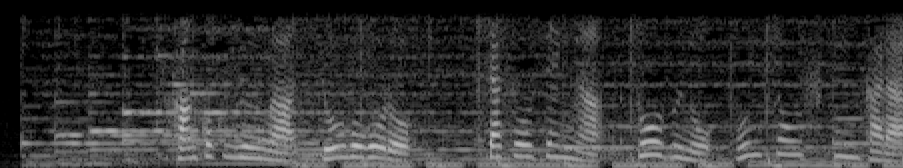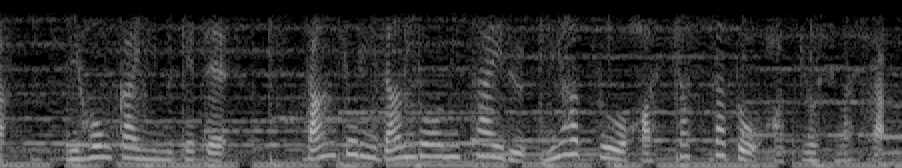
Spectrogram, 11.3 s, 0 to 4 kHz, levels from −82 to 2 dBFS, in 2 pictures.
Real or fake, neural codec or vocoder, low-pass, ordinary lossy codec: real; none; 3.6 kHz; AAC, 24 kbps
